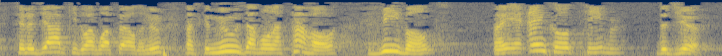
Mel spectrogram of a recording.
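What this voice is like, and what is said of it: Slight British, French and American accent. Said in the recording (French): “J'ai un tout petit soupçon d'accent ... il y a un mélange donc de accent britannique, français ... j'ai piqué un peu de son accent aussi, parce que dans ma ville natale, on me demande d'où je viens aux États-Unis”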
